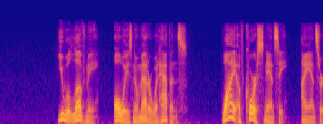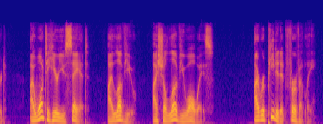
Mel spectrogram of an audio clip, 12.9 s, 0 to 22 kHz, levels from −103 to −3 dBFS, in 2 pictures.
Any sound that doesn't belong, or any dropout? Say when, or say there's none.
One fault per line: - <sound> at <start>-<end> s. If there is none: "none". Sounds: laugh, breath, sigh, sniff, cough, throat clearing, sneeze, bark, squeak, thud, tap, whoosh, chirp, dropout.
none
